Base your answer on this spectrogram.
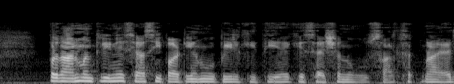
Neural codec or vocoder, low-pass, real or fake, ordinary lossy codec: vocoder, 22.05 kHz, 80 mel bands, Vocos; 7.2 kHz; fake; none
